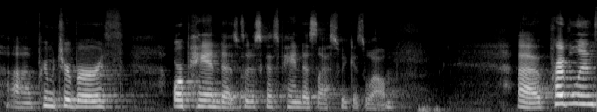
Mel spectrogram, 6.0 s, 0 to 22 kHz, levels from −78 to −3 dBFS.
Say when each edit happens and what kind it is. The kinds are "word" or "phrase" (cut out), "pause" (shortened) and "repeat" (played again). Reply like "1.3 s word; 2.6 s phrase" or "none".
2.4 s word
